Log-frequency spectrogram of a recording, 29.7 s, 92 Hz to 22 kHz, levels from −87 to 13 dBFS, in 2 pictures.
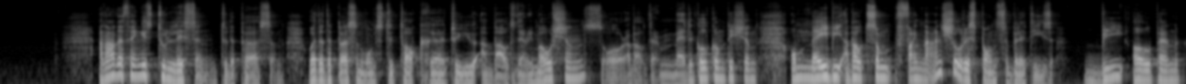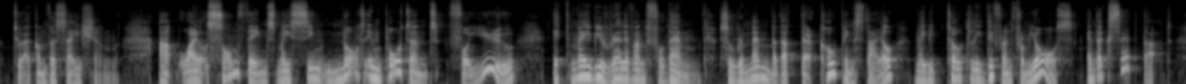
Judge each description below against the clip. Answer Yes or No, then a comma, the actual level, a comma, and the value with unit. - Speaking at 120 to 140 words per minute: Yes, slow, 135 wpm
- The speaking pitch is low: Yes, low, 120 Hz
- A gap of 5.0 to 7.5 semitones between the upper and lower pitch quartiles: Yes, wide, 5.6 semitones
